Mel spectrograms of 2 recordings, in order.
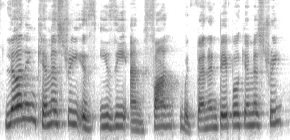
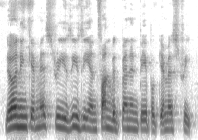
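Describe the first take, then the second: First: The sentence is read slowly. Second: The sentence is read a little faster. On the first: "reading this sentence slowly" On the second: "and then maybe a little fast"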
